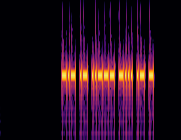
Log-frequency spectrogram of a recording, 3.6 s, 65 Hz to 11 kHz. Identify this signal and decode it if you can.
Morse code, heard as a keyed tone, about 40 wpm, 700 Hz. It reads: KA2BAT
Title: USA Call Signs - 6 Characters - 2x Character Spacing - 40wpm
